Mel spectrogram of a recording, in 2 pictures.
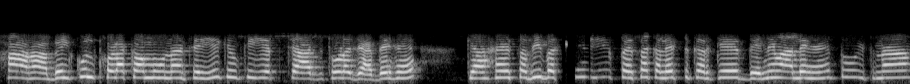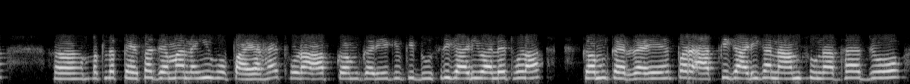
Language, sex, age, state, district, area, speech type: Hindi, female, 30-45, Madhya Pradesh, Betul, urban, conversation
